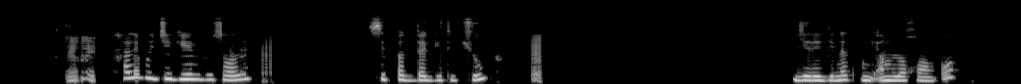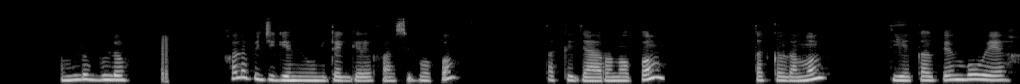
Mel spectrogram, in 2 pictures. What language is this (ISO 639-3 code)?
wol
